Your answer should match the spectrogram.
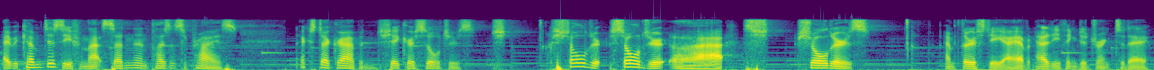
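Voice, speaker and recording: A man's voice: lowish voice, sing-song, normal speed, fairly bright tone, lo-fi sound. A man streaming a visual novel, reading the text aloud with casual commentary and stumbling over words now and then. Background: game music.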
